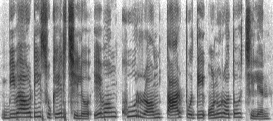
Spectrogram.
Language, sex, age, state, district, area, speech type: Bengali, female, 60+, West Bengal, Purba Medinipur, rural, read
